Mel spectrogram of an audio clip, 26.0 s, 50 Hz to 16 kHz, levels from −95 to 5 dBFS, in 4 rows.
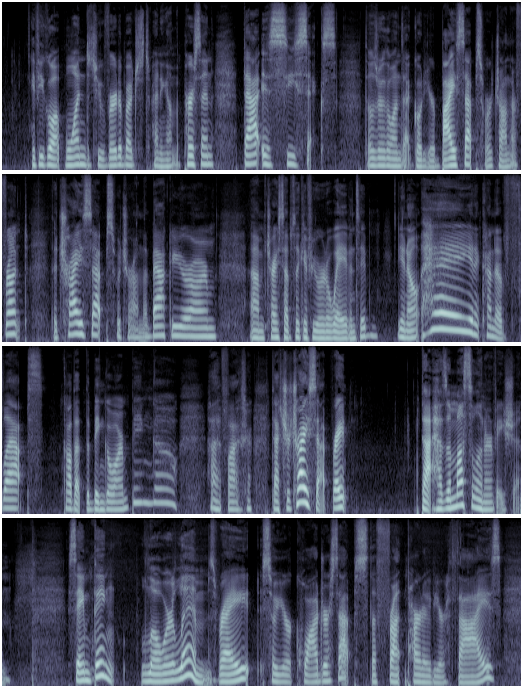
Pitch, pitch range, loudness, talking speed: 170 Hz, 155-195 Hz, -23 LUFS, 200 wpm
